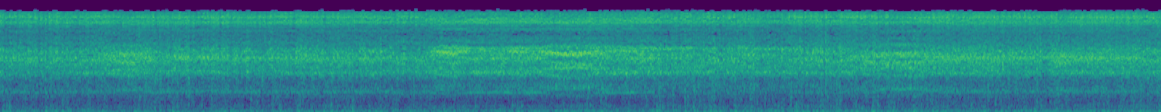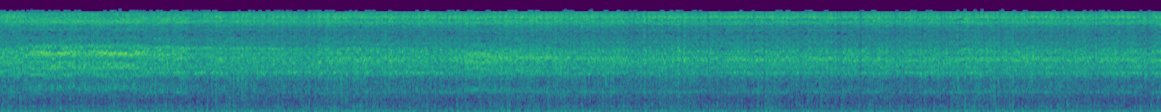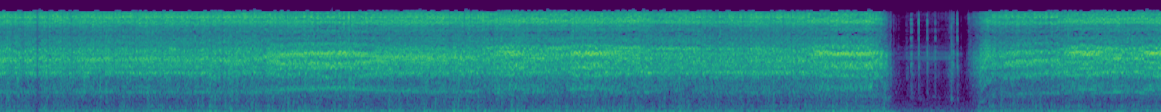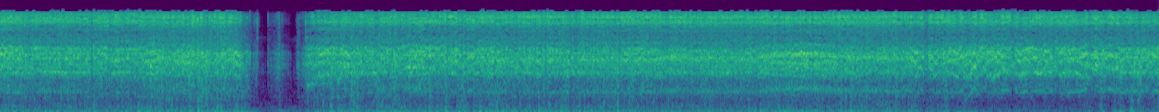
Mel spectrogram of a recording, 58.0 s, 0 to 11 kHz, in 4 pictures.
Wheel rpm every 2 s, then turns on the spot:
160, 160, 160, 160, 160, 160, 160, 160, 160, 160, 160, 160, 160, 160, 160, 160, 160, 160, 160, 150, 40, 150, 160, 100, 150, 160, 160, 160, 170.
none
